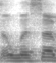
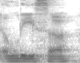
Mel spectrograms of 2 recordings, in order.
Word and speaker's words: Alysa: Um but then also to her first name that people have been saying it's Alyssa, but her name is actually Alisa.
